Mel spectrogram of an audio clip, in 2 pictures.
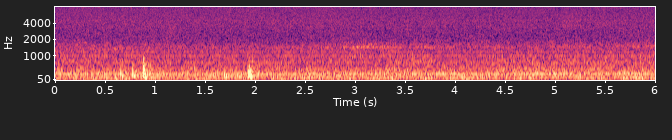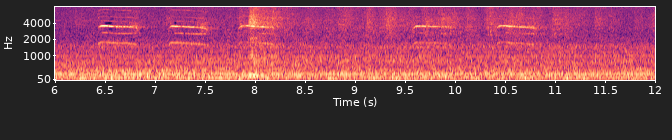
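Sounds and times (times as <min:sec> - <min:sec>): bird calling: 0:06.4 - 0:08.3, 0:09.6 - 0:11.0.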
